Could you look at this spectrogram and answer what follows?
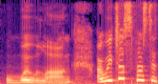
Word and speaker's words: oolong: Oolong is woolong. Oh, oolong is pronounced woolong.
